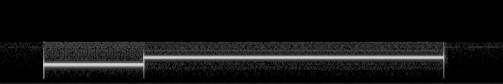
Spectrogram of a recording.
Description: Two-tone page, heard as a one-second tone, then a three-second tone, about 930 then 1320 Hz, with noise. It is heard from 0.4 to 4.4 s.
